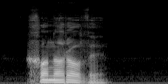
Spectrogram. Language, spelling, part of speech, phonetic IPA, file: Polish, honorowy, adjective, [ˌxɔ̃nɔˈrɔvɨ], Pl-honorowy.ogg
